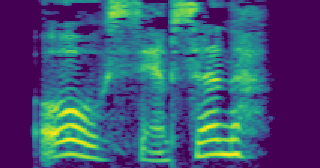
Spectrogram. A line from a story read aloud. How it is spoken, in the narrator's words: Sigir sighed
